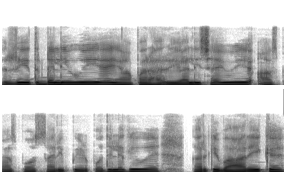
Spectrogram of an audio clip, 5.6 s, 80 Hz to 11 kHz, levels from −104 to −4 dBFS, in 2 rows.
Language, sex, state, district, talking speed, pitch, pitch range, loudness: Hindi, female, Bihar, Vaishali, 235 wpm, 215 Hz, 200-230 Hz, -14 LUFS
